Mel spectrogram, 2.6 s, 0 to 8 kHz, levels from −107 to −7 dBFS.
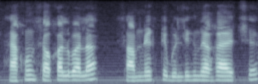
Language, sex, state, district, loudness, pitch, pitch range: Bengali, male, West Bengal, Purulia, -25 LUFS, 150 Hz, 145-155 Hz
